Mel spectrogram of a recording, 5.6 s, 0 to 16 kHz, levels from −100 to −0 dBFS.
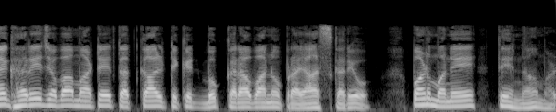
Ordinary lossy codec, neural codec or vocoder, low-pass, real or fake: MP3, 48 kbps; none; 7.2 kHz; real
